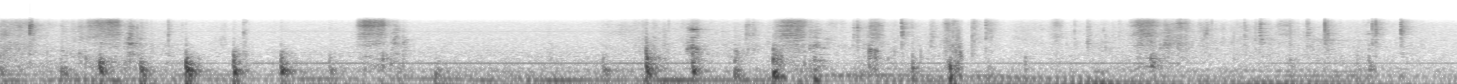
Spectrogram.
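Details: A dog makes repeated sharp snorting noises over a steady indoor hum: a reverse sneeze episode.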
